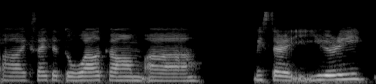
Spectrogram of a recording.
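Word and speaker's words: Jiří: to welcome uh Mr Yuri is that how you pronounce your name Yuri yes you pronounce it okay okay I tried right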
